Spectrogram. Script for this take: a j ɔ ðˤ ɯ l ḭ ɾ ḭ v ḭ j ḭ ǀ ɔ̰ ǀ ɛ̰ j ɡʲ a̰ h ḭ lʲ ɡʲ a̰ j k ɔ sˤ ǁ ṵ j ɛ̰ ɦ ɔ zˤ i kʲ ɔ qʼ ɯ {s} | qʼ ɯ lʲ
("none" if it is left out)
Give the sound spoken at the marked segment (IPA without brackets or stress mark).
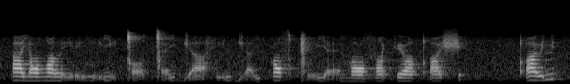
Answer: ʃ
